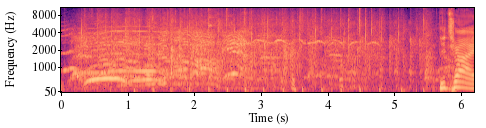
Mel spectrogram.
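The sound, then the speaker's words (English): A large audience at a comedy show at The Creek in the Cave during South by Southwest bursts into loud, sustained applause, with dense clapping layered under whoops and cheering voices that swell and carry on for several seconds. “You tried to do it, but all that clapping, all that thunderous applause drowned out the callback.”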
